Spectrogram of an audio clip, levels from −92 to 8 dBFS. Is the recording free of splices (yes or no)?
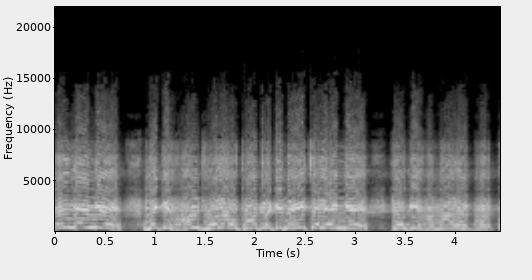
yes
